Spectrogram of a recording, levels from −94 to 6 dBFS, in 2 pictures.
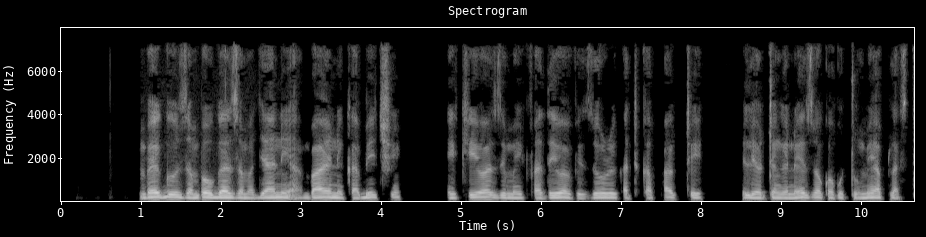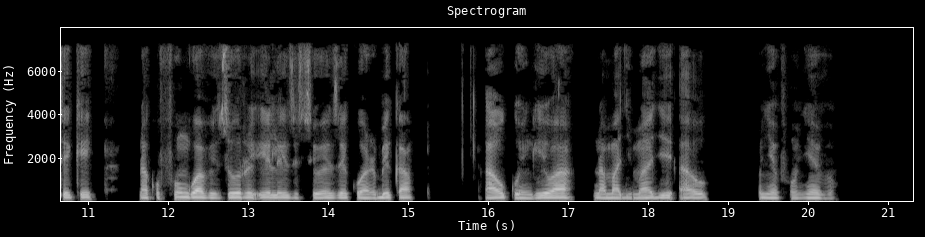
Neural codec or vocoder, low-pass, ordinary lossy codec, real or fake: none; 7.2 kHz; MP3, 48 kbps; real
